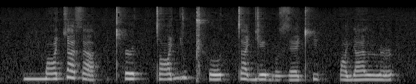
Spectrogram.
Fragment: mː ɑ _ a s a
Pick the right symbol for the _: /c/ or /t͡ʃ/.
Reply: c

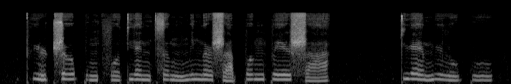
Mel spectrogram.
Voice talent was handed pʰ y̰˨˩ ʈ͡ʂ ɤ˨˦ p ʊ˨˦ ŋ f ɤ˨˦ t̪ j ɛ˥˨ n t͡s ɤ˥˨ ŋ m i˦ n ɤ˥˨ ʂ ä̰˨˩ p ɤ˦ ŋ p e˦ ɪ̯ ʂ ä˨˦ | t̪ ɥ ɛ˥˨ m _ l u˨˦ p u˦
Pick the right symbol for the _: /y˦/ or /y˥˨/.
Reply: y˥˨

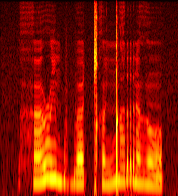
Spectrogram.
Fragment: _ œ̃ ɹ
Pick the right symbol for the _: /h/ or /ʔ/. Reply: h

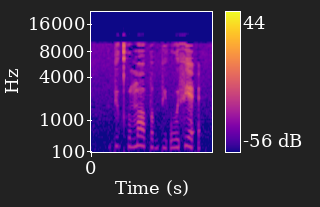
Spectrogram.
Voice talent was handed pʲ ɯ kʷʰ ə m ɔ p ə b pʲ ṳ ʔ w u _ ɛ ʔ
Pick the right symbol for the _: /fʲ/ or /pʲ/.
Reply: fʲ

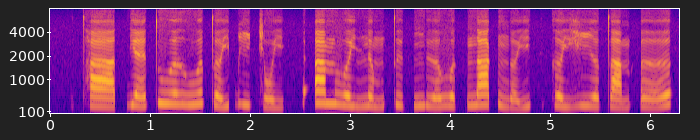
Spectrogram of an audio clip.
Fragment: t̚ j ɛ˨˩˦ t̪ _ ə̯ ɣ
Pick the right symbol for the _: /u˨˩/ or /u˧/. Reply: u˧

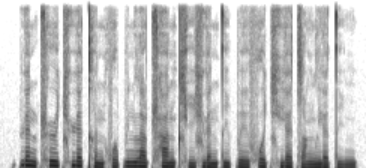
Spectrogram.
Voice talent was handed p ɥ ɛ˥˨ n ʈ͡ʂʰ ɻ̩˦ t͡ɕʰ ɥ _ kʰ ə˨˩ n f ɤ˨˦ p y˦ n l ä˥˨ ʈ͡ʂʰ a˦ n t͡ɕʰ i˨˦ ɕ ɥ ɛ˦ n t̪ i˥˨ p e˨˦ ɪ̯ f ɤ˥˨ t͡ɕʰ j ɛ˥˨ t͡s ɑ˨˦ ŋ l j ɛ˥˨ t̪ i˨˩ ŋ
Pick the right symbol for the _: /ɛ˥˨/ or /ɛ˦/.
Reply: ɛ˦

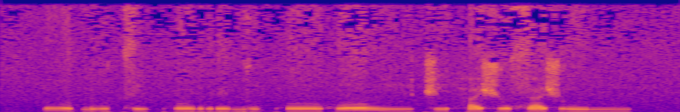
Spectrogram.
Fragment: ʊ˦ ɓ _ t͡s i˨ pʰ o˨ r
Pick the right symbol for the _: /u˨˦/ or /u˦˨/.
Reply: u˨˦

